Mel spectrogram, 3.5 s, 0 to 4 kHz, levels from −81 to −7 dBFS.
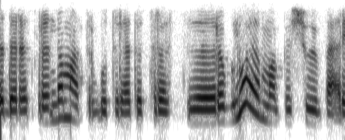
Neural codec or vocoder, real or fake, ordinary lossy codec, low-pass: none; real; Opus, 32 kbps; 3.6 kHz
